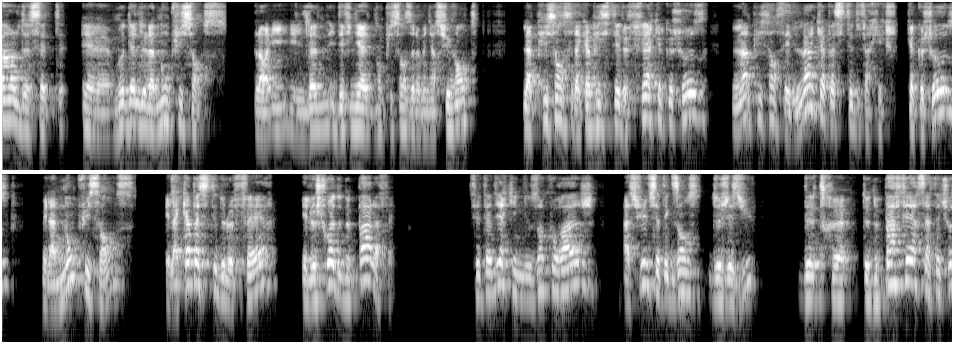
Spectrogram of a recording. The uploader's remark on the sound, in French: Replay audio du webinaire enregistré le 21 septembre 2023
